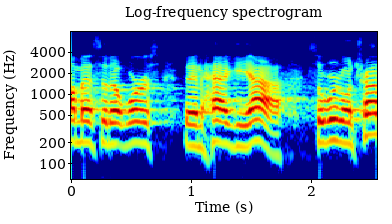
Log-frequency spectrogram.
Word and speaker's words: Haggai: If you want to hear the literal Hebrew pronunciation is Haggai.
